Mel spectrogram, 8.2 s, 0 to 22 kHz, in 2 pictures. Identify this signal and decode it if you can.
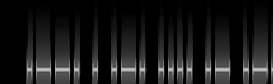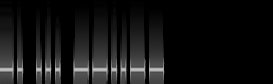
Morse code, heard as a keyed tone, about 17 wpm, 700 Hz. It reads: PERHAPS,
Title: 4x Word-Spacing - Sentences from Top 500 Words - 17wpm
